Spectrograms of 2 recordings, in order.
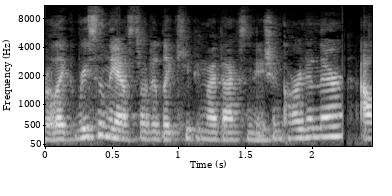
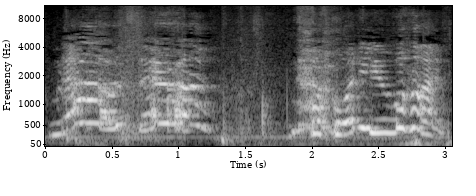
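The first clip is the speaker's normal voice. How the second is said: high-pitched hammed-up shouting; desperate outcry; 12 semitones higher, slower than usual. Confronting Sarah over the worm, desperate shout. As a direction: cry out in melodramatic despair.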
